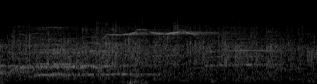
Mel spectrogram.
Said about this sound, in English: Yeah, let's give him a cheer.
